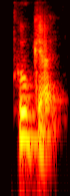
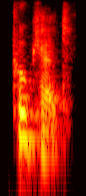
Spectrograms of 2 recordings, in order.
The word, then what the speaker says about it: Phuket: in a webinar but I looked it up and it's Phuket Phuket um and it's in uh Thailand it's an island in Thailand so Victoria a and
